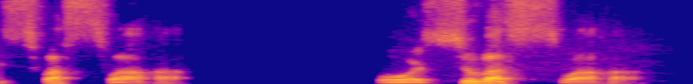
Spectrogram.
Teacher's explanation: Visarga, could also be changed to an S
